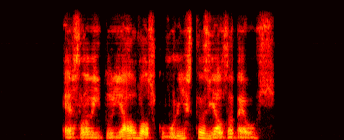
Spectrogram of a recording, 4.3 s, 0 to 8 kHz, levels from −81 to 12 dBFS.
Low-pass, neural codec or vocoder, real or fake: 7.2 kHz; vocoder, 22.05 kHz, 80 mel bands, HiFi-GAN; fake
